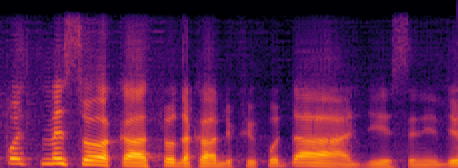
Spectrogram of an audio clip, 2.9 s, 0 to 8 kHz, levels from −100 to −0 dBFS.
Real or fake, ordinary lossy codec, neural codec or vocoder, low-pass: fake; none; codec, 16 kHz, about 1 kbps, DyCAST, with the encoder's durations; 7.2 kHz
